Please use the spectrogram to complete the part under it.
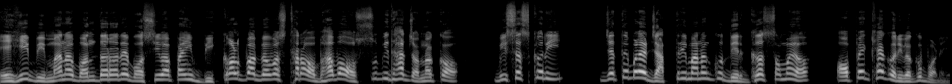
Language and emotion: Odia, disgusted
